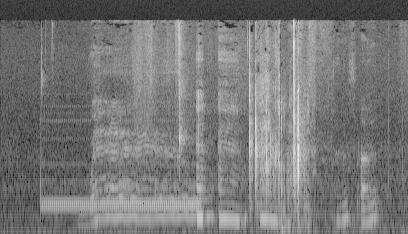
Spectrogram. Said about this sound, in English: We're finna call another person.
